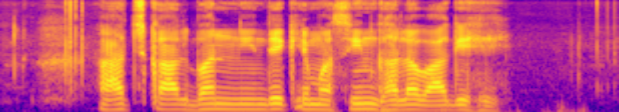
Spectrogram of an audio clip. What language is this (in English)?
Chhattisgarhi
